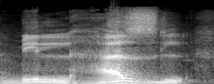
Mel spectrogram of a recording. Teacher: زا کو سیٹی سے ادا کرنا ہے اور لام کو بھی ساکن کرنا ہے وقف کی صورت میں.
